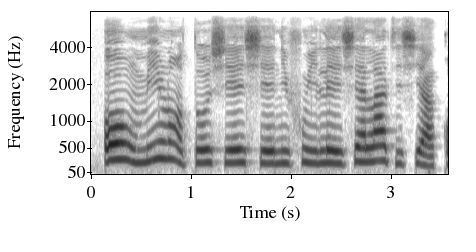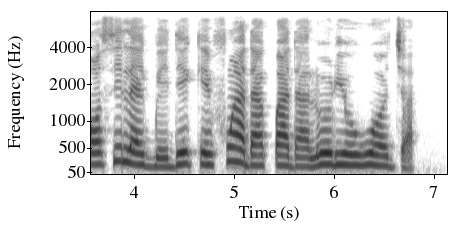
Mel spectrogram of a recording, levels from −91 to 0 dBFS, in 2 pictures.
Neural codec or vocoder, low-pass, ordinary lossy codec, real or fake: none; 7.2 kHz; none; real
